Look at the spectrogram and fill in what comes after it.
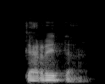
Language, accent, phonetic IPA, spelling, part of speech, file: Catalan, Valencia, [kaˈre.ta], carreta, noun, LL-Q7026 (cat)-carreta.wav
- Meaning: cart, dray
